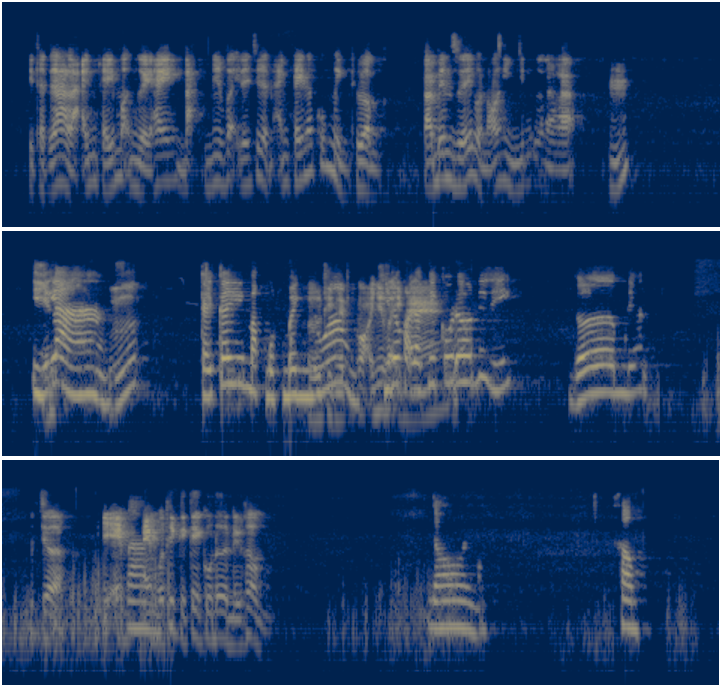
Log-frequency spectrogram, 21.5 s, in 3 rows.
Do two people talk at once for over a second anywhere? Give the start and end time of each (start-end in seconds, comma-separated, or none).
10.2-11.6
